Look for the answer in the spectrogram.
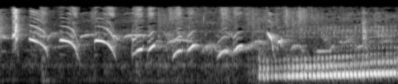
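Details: Tame caged Chinese hwamei, a singing bird in a high 'cao cầu' style: a run of clear, falling whistled notes repeated about twice a second. After that comes a loud, steady, slowly rising droning tone.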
